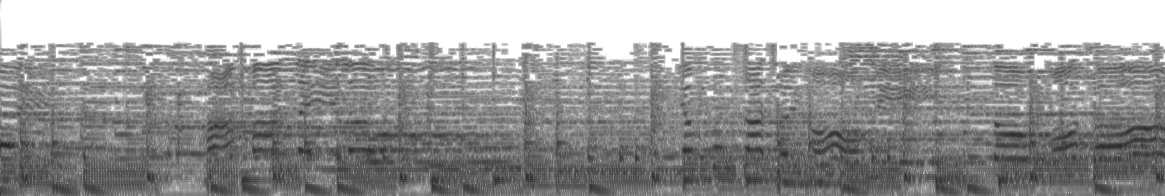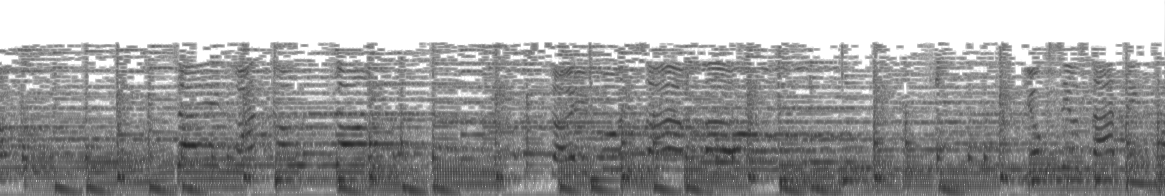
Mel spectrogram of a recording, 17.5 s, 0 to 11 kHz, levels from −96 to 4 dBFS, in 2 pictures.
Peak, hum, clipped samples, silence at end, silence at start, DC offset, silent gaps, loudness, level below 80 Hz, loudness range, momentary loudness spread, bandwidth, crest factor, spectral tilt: -4 dBFS; none; under 0.1%; 0 s; 0 s; 0.3%; none; -20 LUFS; -36 dBFS; 2 LU; 6 LU; 5.8 kHz; 16 dB; -10 dB/octave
